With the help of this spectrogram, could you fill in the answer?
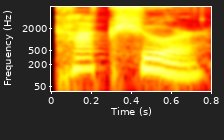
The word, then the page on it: cocksure: American English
